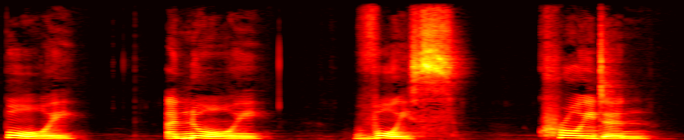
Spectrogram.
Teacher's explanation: Diphthong oi starts with an O position. It's quite close.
